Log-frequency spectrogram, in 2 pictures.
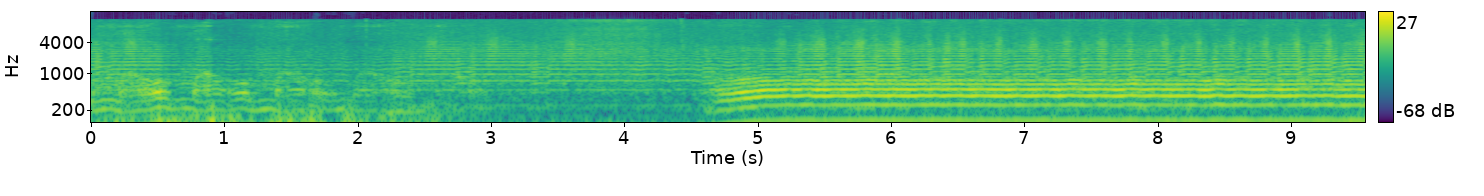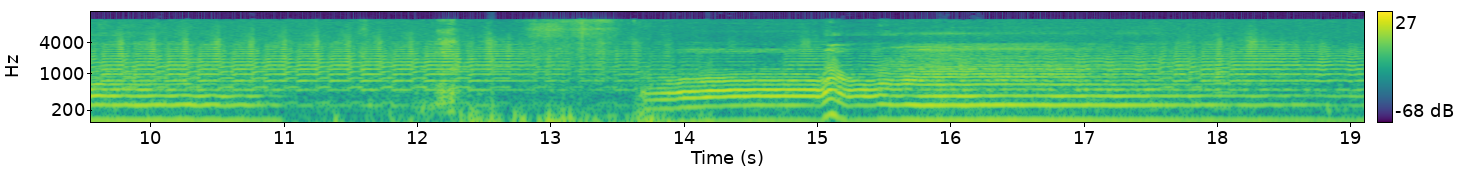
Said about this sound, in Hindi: जहाँ तिलक करते हैं वहाँ गुरु जी को भगवान को या ओमकार को देखे पंद्रह बीस मिनट रोज ऐसा गुंजन करे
